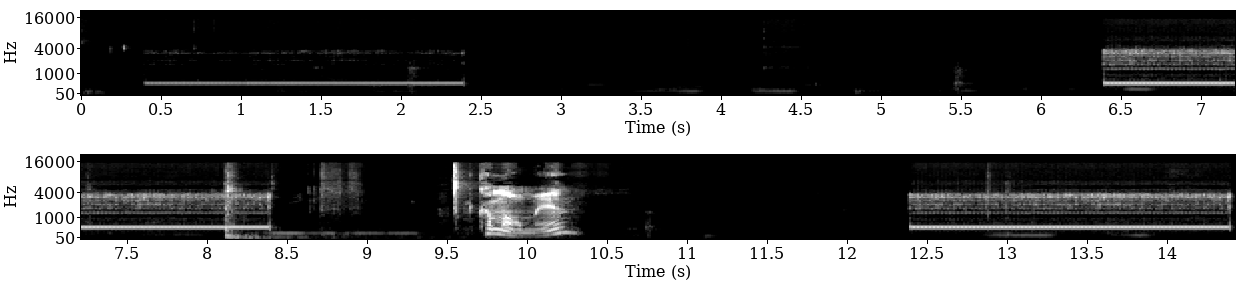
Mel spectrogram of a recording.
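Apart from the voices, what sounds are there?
outgoing phone call ringing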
